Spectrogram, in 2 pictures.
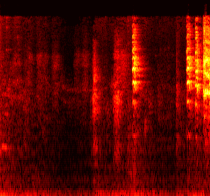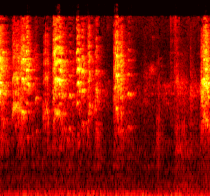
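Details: Harsh, scratchy squawks from a blue yellow-sided green-cheeked conure, quiet at first then a rapid burst of loud grating calls over the last few seconds.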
